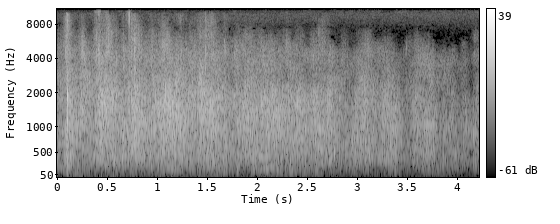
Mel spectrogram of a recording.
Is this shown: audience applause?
yes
